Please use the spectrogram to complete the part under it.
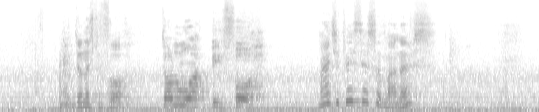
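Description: A man answers tersely.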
